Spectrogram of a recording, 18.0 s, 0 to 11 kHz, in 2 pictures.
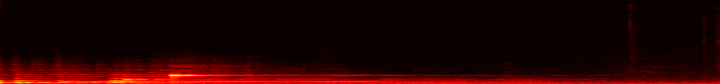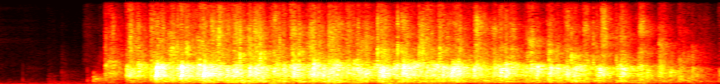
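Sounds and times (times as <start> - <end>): audience applauding: 10.1 - 18.0.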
